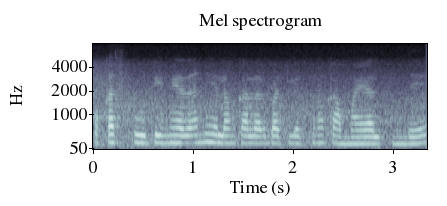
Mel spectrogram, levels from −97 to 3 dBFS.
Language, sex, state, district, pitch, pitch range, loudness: Telugu, female, Andhra Pradesh, Chittoor, 205 Hz, 195-215 Hz, -18 LUFS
